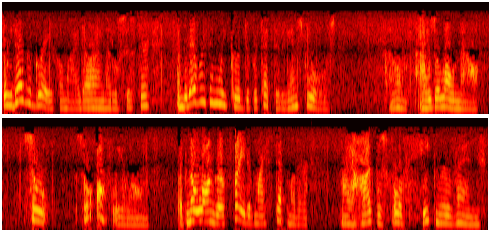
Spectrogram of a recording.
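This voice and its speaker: A woman's voice: medium pitch, lively intonation, normal speed, natural voice. A woman voicing a frightened young boy, the son, in an old radio drama, telling the story urgently. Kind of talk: 1940s radio acting. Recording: dull old radio recording, faint hiss.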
